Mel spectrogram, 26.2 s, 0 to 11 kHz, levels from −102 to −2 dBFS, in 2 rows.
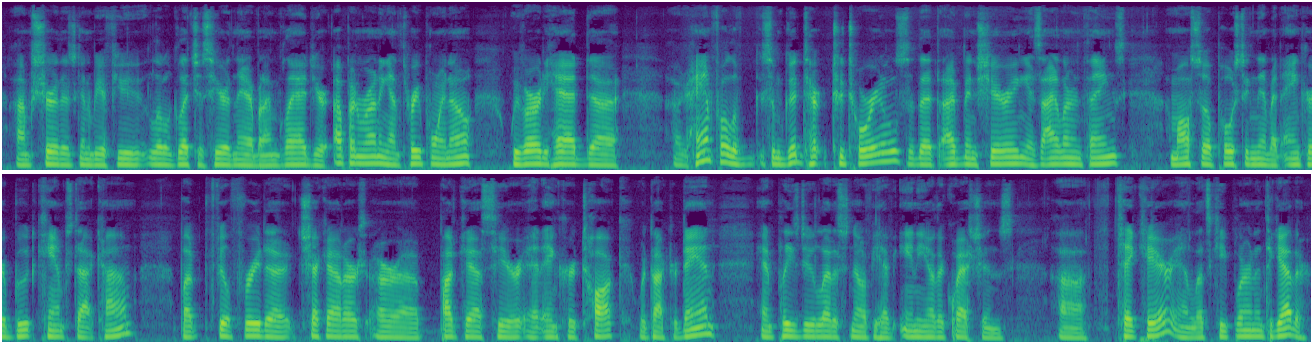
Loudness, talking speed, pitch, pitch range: -25 LUFS, 190 wpm, 115 Hz, 105-125 Hz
